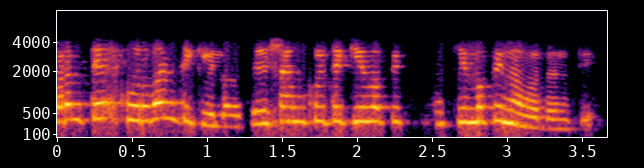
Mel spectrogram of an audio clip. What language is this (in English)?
Sanskrit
